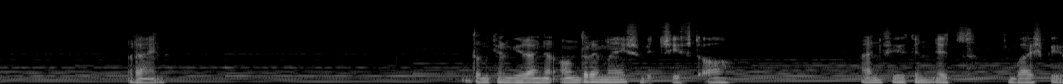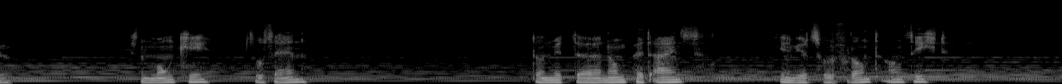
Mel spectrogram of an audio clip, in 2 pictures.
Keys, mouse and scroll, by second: 0.1 scroll down 2, 0.5-3.3 scroll up 2, 4.5 shift+a, 16.3 KP_1, 17.3-18.8 scroll up 3, 18.8-19.3 scroll up 2.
